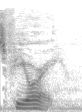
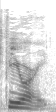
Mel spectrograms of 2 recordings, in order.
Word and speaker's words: Fiore: It's spelled F-I-O-R-E. – I believe it's Fiore. – See, it could be Fiore. It could be Fiore. What do you say it is? – I think it's Fiore. – Fiore? Like Fury? – Well, that it could turn into that. – Wow. So the athletic director's last name was Fury. – Fiore, I do believe.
